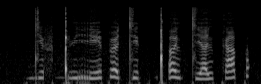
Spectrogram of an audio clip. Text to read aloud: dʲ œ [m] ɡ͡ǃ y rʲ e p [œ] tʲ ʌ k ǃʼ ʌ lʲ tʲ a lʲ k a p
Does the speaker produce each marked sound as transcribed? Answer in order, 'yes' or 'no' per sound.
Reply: no, yes

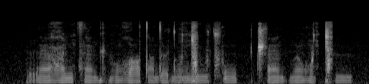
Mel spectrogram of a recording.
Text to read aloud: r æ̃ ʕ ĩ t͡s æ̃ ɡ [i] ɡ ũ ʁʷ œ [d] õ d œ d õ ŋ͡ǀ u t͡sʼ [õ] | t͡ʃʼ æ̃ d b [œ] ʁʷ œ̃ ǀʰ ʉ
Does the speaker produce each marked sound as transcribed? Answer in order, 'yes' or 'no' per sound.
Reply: no, no, no, no

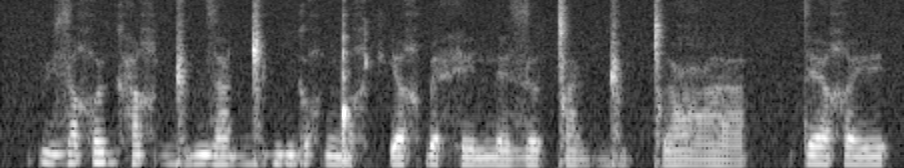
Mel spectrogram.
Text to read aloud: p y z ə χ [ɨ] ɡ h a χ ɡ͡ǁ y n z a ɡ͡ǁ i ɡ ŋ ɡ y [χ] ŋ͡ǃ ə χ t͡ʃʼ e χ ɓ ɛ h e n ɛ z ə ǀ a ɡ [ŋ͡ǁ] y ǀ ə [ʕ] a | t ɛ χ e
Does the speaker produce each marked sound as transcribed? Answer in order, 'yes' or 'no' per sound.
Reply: no, yes, no, yes

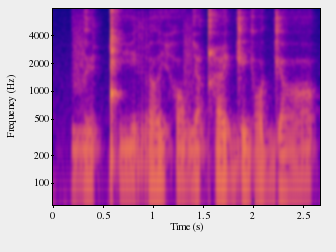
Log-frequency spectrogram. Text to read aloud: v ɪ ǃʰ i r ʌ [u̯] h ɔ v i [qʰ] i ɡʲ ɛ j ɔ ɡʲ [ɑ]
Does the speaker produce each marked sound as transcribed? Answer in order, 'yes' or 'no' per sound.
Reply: no, yes, yes

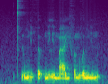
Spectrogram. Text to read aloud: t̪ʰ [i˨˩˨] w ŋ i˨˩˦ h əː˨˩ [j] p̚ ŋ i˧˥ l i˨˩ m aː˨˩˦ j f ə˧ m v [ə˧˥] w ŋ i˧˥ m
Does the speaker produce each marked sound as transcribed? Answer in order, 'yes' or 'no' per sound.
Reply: no, no, yes

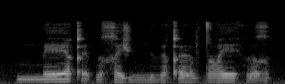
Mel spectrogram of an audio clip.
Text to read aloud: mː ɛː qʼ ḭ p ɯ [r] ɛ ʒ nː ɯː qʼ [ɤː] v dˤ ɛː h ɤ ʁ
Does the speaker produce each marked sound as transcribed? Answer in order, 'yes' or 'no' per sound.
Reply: no, no

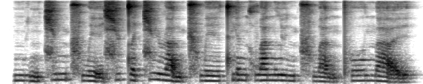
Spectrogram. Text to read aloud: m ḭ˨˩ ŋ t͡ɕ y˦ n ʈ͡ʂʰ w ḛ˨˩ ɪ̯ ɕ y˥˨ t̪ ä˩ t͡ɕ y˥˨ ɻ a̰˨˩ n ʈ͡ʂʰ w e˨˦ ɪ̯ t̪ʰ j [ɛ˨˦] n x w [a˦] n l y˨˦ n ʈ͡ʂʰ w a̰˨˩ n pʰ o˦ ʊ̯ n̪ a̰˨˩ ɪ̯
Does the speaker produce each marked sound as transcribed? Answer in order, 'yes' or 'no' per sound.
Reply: no, yes

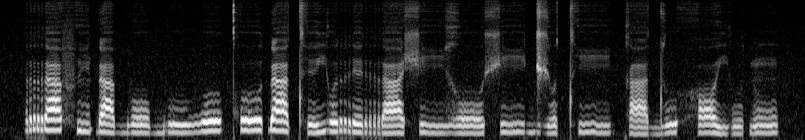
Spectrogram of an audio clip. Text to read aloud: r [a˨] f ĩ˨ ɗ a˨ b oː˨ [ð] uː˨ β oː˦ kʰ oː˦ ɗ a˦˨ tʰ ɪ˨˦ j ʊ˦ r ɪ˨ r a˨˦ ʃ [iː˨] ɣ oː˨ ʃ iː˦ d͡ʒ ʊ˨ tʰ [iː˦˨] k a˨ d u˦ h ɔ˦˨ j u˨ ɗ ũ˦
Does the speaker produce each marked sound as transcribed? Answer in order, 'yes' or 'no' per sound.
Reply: no, no, yes, yes

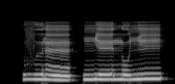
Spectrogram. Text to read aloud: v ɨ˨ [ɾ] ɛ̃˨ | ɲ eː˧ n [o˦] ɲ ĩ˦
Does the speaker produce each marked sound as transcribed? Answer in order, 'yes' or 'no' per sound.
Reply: yes, no

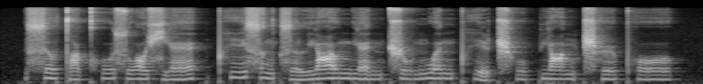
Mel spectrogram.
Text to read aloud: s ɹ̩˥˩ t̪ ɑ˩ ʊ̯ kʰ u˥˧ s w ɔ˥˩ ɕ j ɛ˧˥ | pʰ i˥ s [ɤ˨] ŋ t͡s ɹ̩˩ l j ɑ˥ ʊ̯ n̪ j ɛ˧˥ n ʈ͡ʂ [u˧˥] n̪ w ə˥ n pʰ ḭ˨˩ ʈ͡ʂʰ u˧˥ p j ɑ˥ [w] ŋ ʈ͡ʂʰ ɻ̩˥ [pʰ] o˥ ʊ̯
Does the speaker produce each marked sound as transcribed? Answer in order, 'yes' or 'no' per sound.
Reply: yes, yes, no, yes

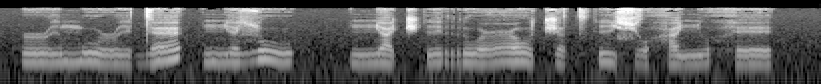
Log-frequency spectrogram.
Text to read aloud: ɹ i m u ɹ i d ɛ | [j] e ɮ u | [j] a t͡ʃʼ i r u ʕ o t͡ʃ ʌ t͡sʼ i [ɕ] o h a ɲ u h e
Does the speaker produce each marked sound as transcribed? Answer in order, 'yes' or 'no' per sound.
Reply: no, no, yes

